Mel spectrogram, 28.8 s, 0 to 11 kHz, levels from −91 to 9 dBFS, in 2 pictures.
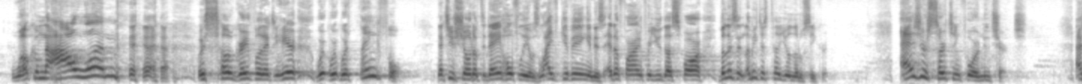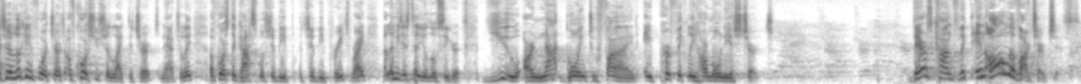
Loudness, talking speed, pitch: -26 LUFS, 205 wpm, 210 Hz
